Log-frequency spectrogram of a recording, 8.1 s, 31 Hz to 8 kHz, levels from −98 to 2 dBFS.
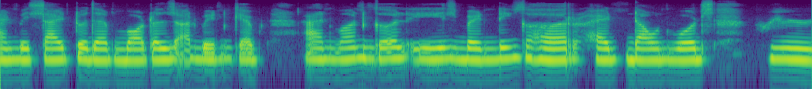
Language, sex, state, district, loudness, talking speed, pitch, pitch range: English, female, Punjab, Pathankot, -16 LUFS, 125 wpm, 195 Hz, 190-200 Hz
